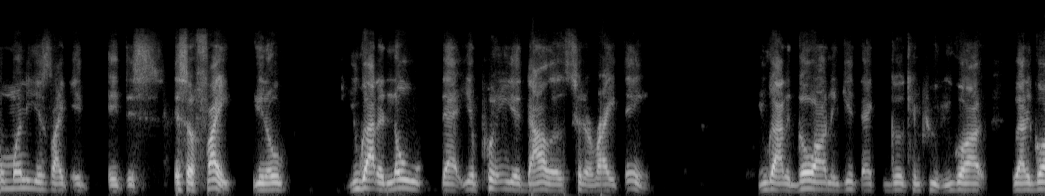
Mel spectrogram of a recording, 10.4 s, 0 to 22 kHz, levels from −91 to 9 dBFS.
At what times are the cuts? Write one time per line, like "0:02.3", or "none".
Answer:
0:01.3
